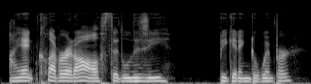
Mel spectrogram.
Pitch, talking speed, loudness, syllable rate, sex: 155 Hz, 195 wpm, -17 LUFS, 6.4 syllables/s, female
